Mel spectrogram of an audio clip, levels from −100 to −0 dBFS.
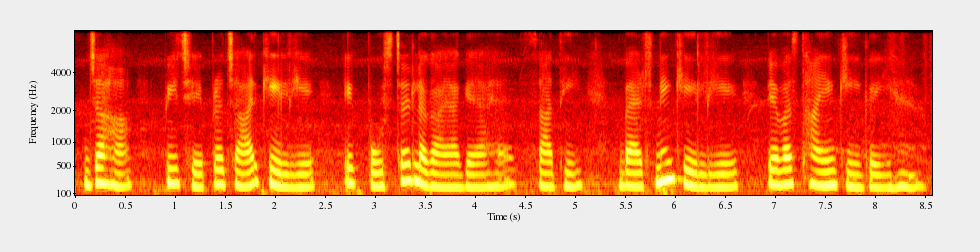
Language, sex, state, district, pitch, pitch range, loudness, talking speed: Hindi, female, Chhattisgarh, Raipur, 200 Hz, 185-220 Hz, -17 LUFS, 135 wpm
